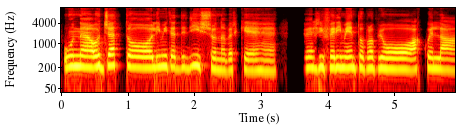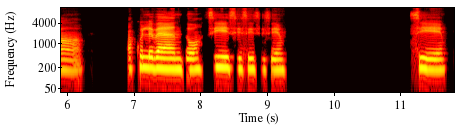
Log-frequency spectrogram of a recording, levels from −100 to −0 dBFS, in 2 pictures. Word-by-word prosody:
un 230 +1 +3
oggetto 215 0 +4
limited 215 -1 0
edition 205 -5 -1
perché 170 -1 -4 0.4
in 205 0 -1
riferimento 210 0 +1
proprio 190 -2 +1
a 180 +1 +3
quella 180 - -2 0.7
a 190 - -10
quell'evento. 190 -3 0
Sì, 210 0 -3
sì, 190 -1 -9
sì, 190 +1 -6
sì, 180 0 -17
sì. 175 0 -8 1.9
Sì. 180 -2 -4
195 Hz, 90 wpm, -23 LUFS, 180-210 Hz, 1.9 s, oggetto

